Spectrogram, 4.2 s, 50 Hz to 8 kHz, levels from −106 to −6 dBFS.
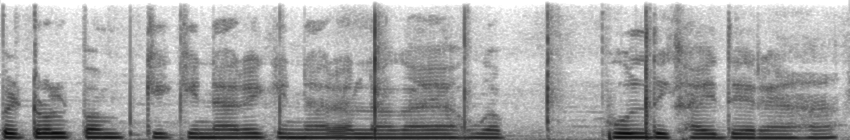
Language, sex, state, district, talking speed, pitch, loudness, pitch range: Hindi, female, Jharkhand, Garhwa, 170 wpm, 220 Hz, -21 LUFS, 210-225 Hz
